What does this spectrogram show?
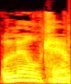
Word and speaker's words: Lil Kim: Now, Steve, I see there it's a track by Little Kim, but how are you pronouncing it? I'm pronouncing that correctly. Lil Kim. Oh, no T's involved.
